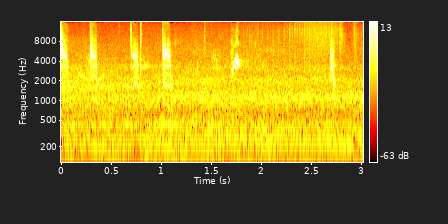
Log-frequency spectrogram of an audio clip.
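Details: Sparrows coming to be fed at Mizukami Bridge on 18 May 2021 give five or six separate sharp chirps spaced irregularly across three seconds, against low background noise.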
